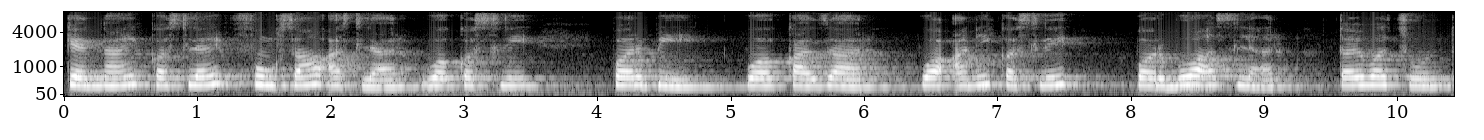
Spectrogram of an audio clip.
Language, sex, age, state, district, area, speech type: Goan Konkani, female, 18-30, Goa, Murmgao, rural, spontaneous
